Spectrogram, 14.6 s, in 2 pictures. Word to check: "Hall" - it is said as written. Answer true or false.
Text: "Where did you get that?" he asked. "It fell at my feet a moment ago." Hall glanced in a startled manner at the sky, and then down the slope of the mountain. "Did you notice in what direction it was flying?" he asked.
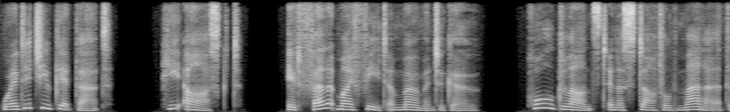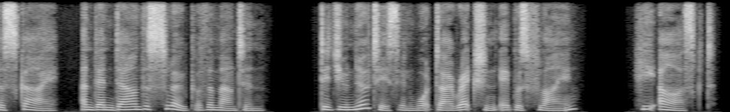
false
